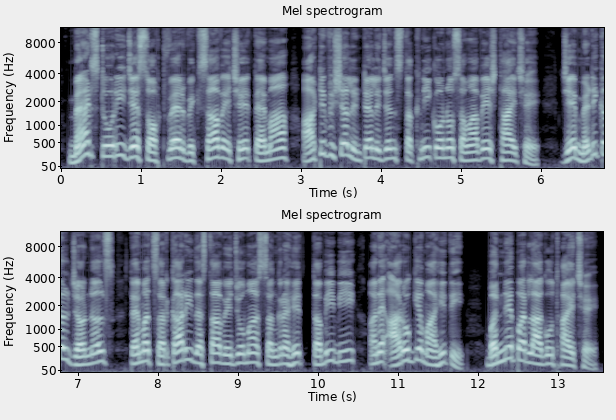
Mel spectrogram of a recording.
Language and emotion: Gujarati, neutral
